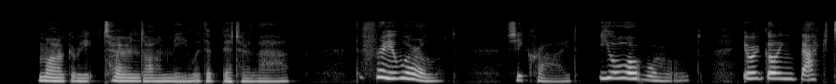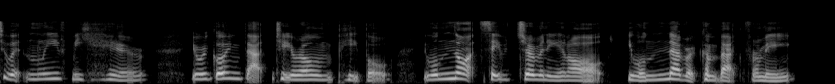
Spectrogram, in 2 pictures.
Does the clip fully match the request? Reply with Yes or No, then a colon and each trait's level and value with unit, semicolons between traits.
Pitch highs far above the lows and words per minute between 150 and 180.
Yes: wide, 7.8 semitones; average, 170 wpm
